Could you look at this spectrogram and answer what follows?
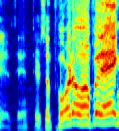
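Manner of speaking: shouting. A character in the pitch dark yells back to the group, hoping they hear. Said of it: "I'm just yelling in hopes that they can hear me".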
